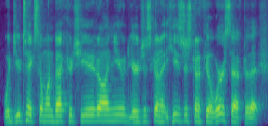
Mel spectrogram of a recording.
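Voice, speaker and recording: A man's voice: a little high, little pitch movement, fairly quick. A man hosting a casual discussion podcast, talking in an informal, rambling way with plenty of swearing. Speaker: podcast host.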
